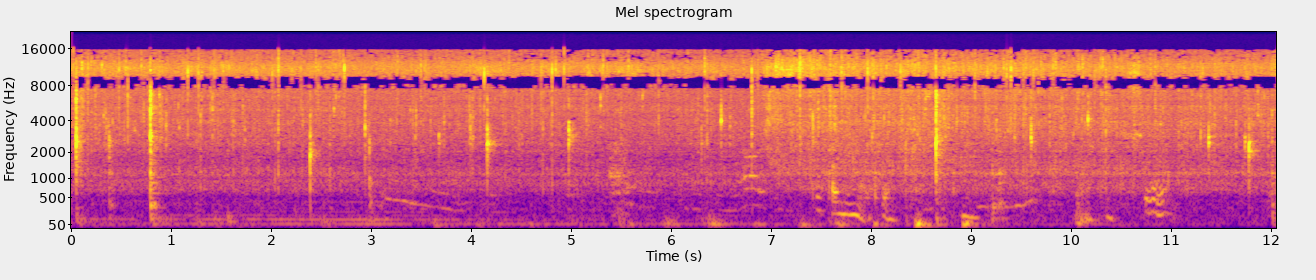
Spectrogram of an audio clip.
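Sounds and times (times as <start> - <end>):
fritters sizzling in hot oil: 0.0 - 12.0.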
